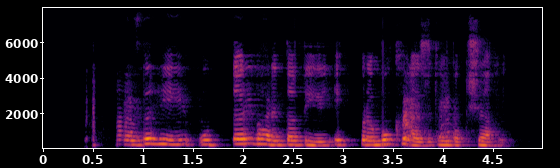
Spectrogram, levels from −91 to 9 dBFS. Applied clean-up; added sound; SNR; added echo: neural mask model DeepFilterNet 3.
